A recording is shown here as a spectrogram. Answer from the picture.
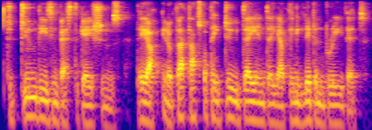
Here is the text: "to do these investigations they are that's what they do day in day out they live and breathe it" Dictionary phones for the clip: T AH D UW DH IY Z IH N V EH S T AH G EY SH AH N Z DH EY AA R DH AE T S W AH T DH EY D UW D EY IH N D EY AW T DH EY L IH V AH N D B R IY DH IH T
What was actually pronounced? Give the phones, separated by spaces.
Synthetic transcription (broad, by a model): T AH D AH DH IY Z IH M V EH S T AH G EY SH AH N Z DH EY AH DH DH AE T S W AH T DH EY D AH D EY IH N D EY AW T DH EY L IH V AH N B R IY DH IH T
